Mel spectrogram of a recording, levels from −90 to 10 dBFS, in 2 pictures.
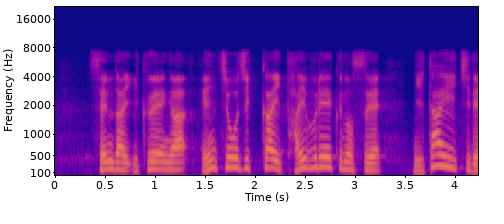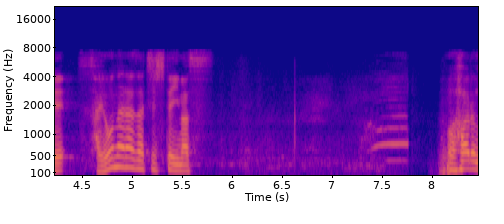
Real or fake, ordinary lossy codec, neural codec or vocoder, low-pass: fake; none; autoencoder, 48 kHz, 32 numbers a frame, DAC-VAE, trained on Japanese speech; 7.2 kHz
